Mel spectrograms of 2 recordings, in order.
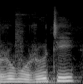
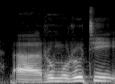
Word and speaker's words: Rumuruti: Rumuruti, even on the map today, is spelled R-U-M-U-R-U-T-I, Rumuruti. Sounds like a Kikuyu name, except it's a literal corruption of an English word or English phrase, the remote route.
